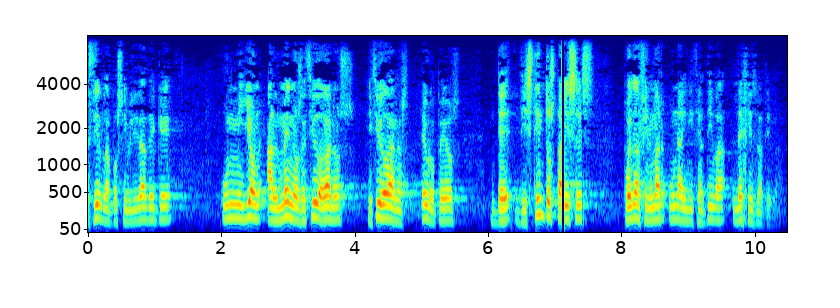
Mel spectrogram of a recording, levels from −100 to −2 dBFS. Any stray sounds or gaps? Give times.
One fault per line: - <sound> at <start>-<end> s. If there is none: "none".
- dropout at 7.1-7.1 s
